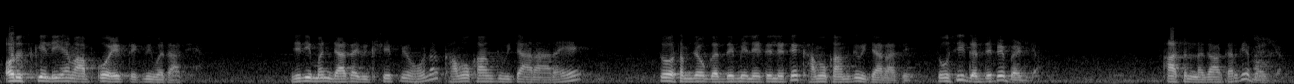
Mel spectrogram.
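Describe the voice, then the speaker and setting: A man giving a scripture discourse as a spiritual teacher, animated, asking rhetorical questions and chanting mantras. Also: medium pitch, moderate pace, phone-quality sound, slight background noise.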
